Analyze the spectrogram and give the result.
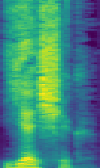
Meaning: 1. box, case, chest 2. drawer (in a piece of furniture) 3. idiot box, boob tube (TV set) 4. secret facility, military facility
- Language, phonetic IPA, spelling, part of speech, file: Russian, [ˈjæɕːɪk], ящик, noun, Ru-ящик.ogg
